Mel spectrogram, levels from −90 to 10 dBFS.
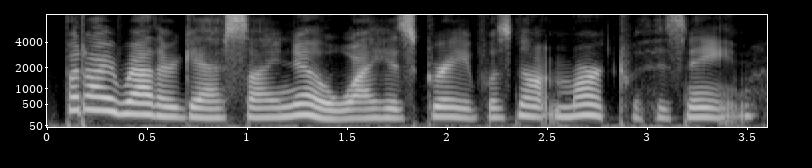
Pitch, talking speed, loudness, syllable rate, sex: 225 Hz, 250 wpm, -17 LUFS, 5.3 syllables/s, female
